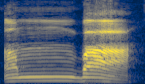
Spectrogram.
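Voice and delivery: अम्बा loud and very slow, long m and long final vowel; drawn-out pronunciation. Shown as a demonstration. Teacher lets pupils hear the m, अम्बा loudly stretched. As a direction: belt out अम्बा syllable by syllable, humming the m. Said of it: "इसका उच्चारण मो होगा".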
